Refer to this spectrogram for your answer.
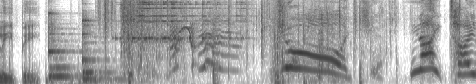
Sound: bells ring and toys squeak

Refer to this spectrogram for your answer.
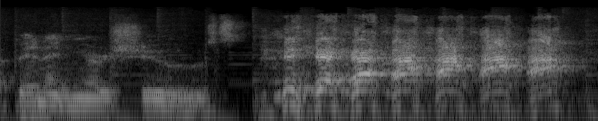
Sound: laughs

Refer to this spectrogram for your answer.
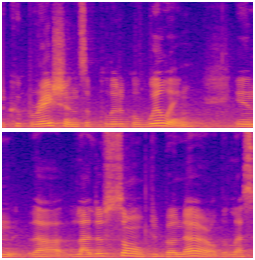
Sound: non-english speech

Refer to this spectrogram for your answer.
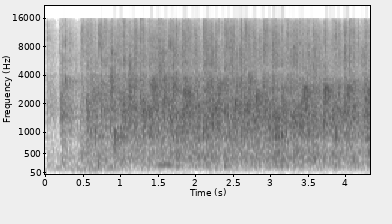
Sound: audience applauds

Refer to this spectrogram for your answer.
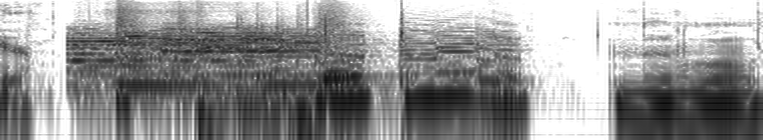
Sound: humming along to the song

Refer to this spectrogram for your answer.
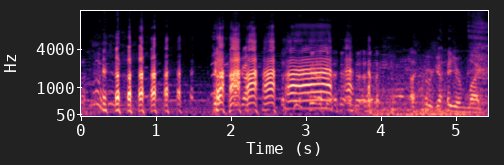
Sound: Edwards laughing

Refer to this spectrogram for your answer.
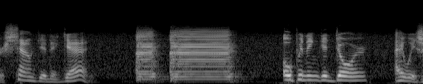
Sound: buzzer

